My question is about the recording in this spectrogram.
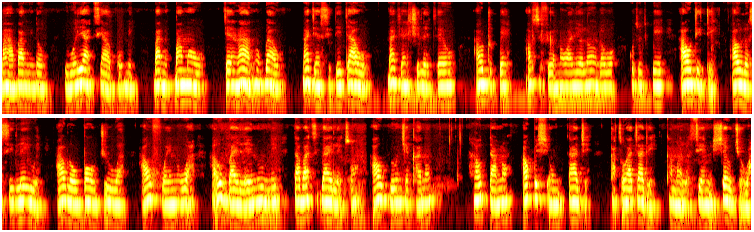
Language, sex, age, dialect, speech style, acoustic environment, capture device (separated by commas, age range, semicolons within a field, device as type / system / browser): Yoruba, female, 25-34, Nigeria - Nigerian Standard, focused; happy, silence, mobile / Linux / Chrome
